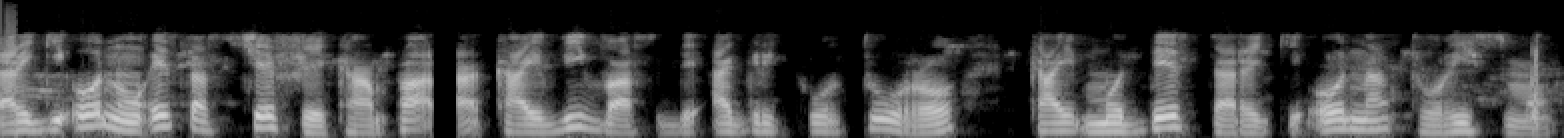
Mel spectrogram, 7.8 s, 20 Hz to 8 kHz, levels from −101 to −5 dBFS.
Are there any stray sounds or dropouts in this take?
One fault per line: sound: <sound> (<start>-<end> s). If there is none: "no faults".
sound: dropout (2.2-2.3 s)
